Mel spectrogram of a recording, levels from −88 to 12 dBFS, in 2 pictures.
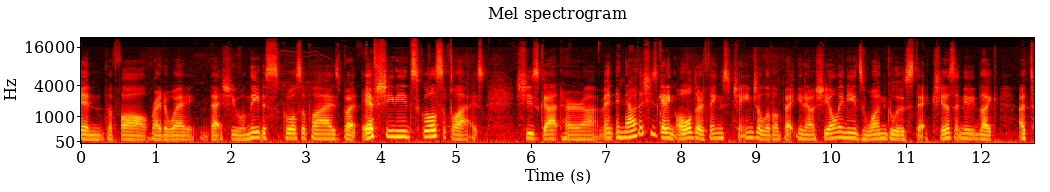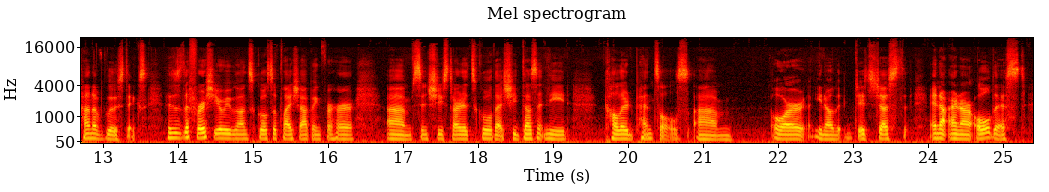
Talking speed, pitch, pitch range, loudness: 195 wpm, 135 Hz, 125-150 Hz, -21 LUFS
